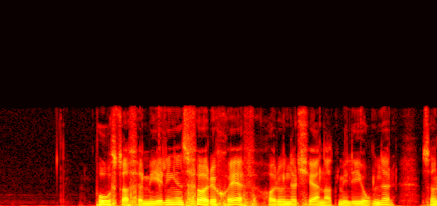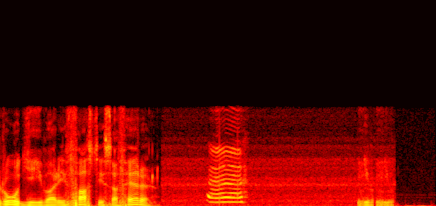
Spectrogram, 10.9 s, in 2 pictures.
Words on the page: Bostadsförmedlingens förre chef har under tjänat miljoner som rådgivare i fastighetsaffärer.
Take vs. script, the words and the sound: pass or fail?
fail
